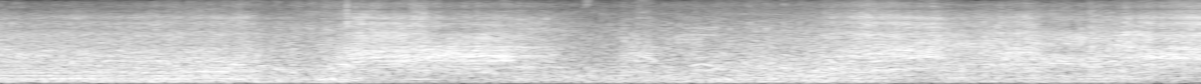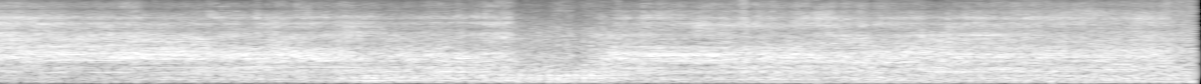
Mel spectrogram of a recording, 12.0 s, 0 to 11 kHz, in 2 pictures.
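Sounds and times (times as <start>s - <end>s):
tires flinging mud and water: 0.0s - 12.0s
truck engine revving hard: 0.0s - 12.0s.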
